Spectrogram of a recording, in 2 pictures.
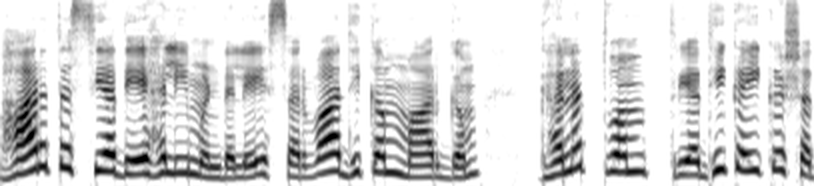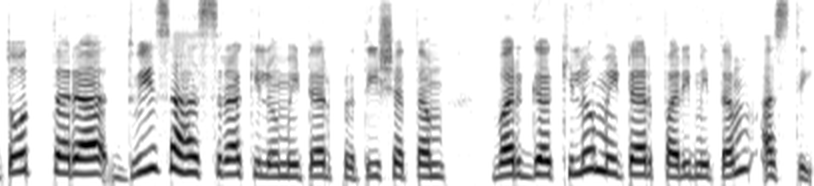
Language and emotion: Sanskrit, neutral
